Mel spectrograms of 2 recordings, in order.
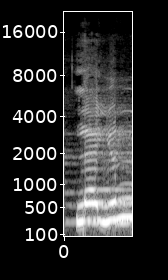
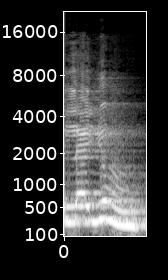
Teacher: تو جب بھی نون کے اوپر چھوٹی سی میم بنی ہوتی ہے، آپ نے اس کو نون کو نہیں پڑھنا بلکہ میم کو پڑھنا ہے گننے کے ساتھ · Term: اقلاب کا قاعدہ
